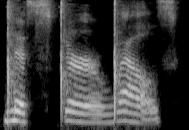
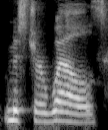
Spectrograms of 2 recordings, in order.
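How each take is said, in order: First: "Mister Wells" very slow, each syllable separate; teacher counting the beats of a name, drawn out slowly; syllables clapped out. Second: Said in the usual way. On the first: Shown as a demonstration. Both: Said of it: "has three syllables".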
